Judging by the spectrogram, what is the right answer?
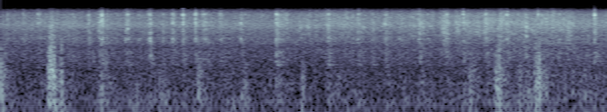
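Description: Strong wind gusting over the microphone: a steady rushing hiss broken by irregular low buffeting thumps, the strongest about half a second in and again around five seconds.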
